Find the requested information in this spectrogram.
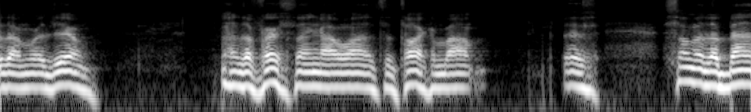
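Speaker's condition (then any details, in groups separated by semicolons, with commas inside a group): ALS; power wheelchair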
